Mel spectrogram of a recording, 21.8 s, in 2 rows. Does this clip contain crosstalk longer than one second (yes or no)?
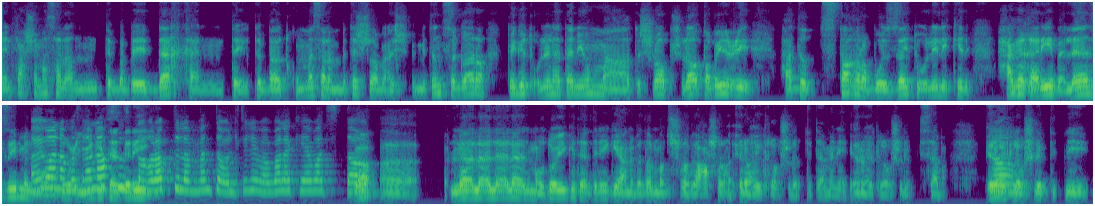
yes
